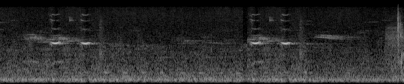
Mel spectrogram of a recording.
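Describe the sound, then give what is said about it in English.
Bullfinch song: two pairs of short, squeaky, high-pitched notes, the pair repeated after a pause, over a low background hiss. The notes sound thin and creaky, like a squeaky wheel. “Especially when their own song is just, has been likened to a squeaky wheelbarrow, you know, it's that melodic.”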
